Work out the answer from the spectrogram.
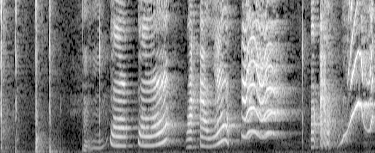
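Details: Household parrot voicing mummy papa: a few sharp clicks, then a string of scooping, voice-like harmonic syllables and a final rising squeal indoors.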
